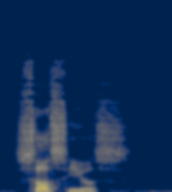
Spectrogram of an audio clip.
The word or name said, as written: Sossius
